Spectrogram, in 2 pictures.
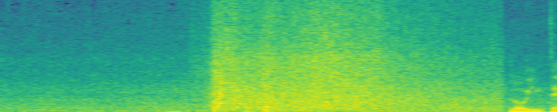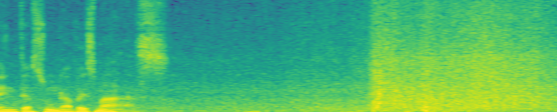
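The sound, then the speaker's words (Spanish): Waves crash onto the shore in two loud, broad surges of rushing surf, with a man's voice speaking briefly in the quieter stretch between them. “Te diriges al mar, y procedes a intentarlo.”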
